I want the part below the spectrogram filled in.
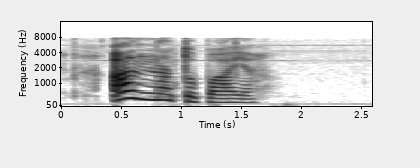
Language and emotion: Russian, positive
